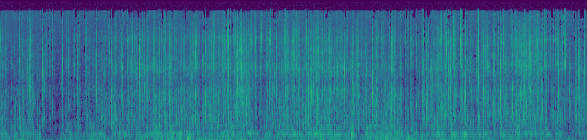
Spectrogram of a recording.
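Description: Long painted nails repeatedly scratch the bristles of a pink silicone facial cleansing brush pad resting directly on a Blue Yeti microphone. The result is a dense, continuous run of quick, muffled scratching strokes, mostly low and boomy, with little high-end brightness and no ring after each stroke.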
